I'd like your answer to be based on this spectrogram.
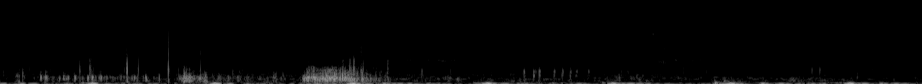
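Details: Stomach growling (borborygmi), hunger sounds from an ASMR recording: low gurgling rumbles and bubbling squeaks with one longer growl.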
